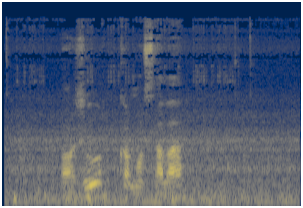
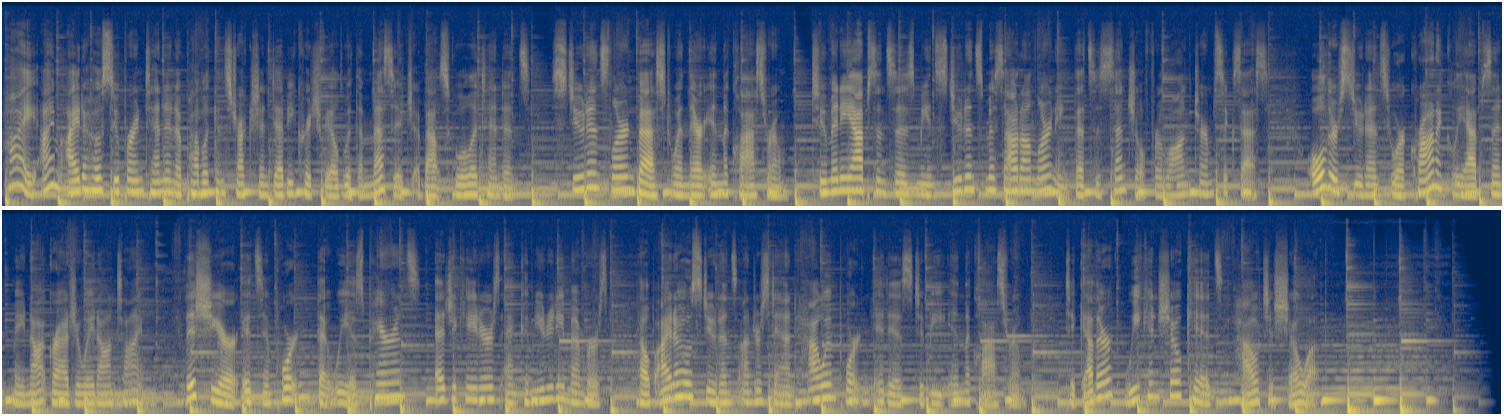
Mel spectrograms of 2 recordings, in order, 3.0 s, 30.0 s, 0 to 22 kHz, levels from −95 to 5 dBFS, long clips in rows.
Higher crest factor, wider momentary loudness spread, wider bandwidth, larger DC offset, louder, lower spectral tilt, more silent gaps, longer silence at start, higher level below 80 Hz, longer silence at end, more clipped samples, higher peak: about the same, 22 dB vs 18 dB; first, 18 LU vs 6 LU; first, 16.5 kHz vs 14 kHz; neither; second, -23 LUFS vs -18 LUFS; second, -4.5 dB/octave vs -6.5 dB/octave; neither; about the same, 0.05 s vs 0.05 s; second, -44 dBFS vs -26 dBFS; second, 0 s vs 0.35 s; neither; second, -4 dBFS vs 0 dBFS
